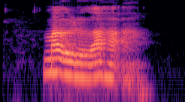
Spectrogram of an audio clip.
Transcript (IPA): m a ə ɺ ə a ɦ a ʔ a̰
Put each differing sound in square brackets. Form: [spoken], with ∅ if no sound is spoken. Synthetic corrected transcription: m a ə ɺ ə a ɦ a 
